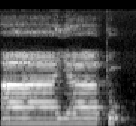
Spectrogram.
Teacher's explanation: mad badal, di mana ada hamzah yang dibaca panjang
